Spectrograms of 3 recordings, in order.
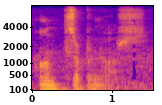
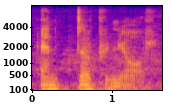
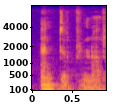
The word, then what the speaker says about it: entrepreneur: You see, this is a French word which should be pronounced as entrepreneur, not entrepreneur.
